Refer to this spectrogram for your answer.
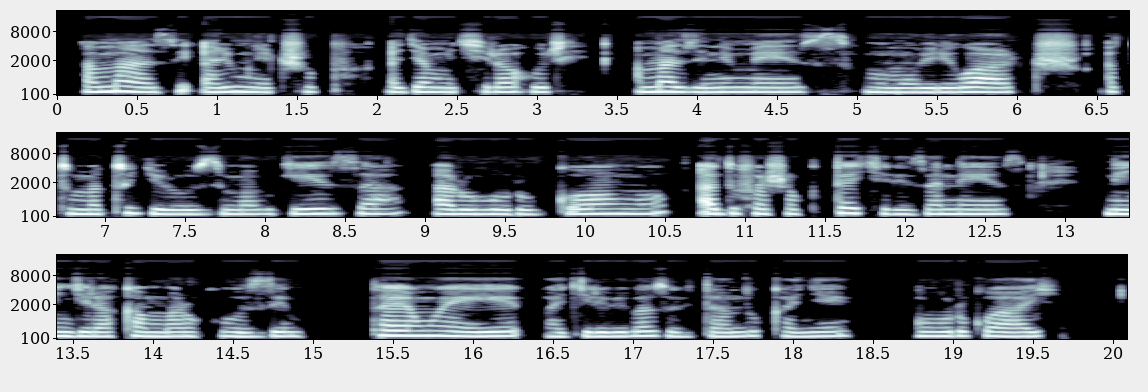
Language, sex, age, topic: Kinyarwanda, female, 18-24, health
